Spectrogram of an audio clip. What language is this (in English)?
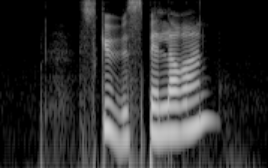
Norwegian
